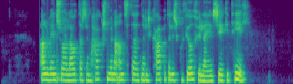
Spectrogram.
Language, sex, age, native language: Icelandic, female, 20-29, Icelandic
